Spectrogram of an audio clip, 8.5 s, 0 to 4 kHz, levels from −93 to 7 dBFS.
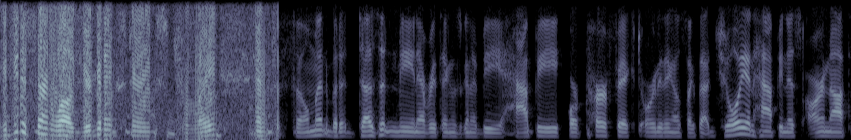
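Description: Telephone-band speech that opens with a mu-law and A-law mix-up, running from the very start to about 2.78 s. The audio was coded with mu-law but decoded as A-law, so the companding curves disagree: loud and soft levels come out scrambled, the sound turns harsh and gritty, and gaps fill with hiss because near-silent samples get pushed well up. After that the G.711 coding decodes cleanly, with the top end stopping near 4 kHz, which fits 8 kHz telephone sampling.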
